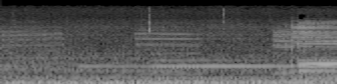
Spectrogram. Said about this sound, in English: It's amazing that I can even do this though. I'm on a bus.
